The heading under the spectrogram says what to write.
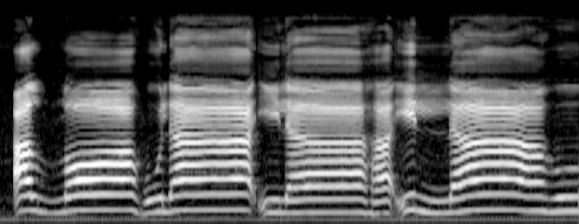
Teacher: यहाँ पे वाव साकीन हो जाएगा, और जब वाव साकीन होता है तो ये वाव मद्दा बन जाएगा, और हम इसको खींचते हुए रुकेंगे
